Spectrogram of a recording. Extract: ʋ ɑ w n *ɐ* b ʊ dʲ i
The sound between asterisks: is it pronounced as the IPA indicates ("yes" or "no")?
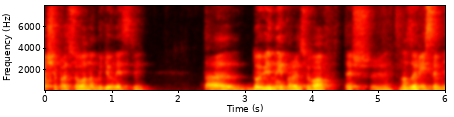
yes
